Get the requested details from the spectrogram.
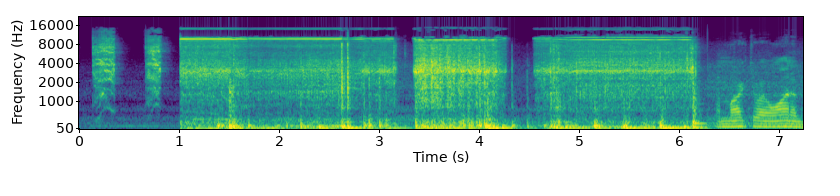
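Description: An electric drill whirs as it bores through metal.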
